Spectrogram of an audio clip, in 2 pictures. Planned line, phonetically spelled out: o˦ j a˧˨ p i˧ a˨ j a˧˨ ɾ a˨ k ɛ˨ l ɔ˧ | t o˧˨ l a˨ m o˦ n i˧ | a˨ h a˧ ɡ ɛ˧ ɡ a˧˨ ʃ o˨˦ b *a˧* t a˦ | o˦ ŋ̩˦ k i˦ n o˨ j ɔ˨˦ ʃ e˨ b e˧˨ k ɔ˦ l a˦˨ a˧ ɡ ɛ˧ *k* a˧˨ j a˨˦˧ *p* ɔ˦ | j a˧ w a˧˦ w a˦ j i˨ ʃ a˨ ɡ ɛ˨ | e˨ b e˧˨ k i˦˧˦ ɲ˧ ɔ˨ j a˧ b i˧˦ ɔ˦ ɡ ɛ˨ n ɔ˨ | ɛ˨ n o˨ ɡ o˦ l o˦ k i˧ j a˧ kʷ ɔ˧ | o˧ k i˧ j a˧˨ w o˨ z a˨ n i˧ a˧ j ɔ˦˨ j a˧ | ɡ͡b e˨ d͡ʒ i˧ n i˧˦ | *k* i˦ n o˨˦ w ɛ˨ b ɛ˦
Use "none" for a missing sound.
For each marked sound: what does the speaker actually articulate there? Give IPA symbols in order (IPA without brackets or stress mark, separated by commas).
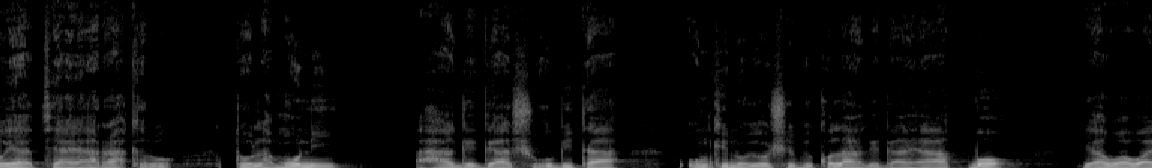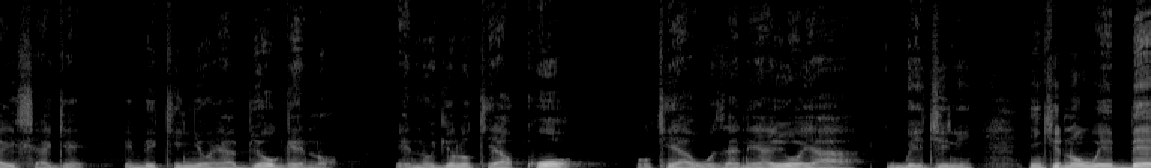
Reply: i˧, ɡ, k͡p, k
